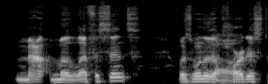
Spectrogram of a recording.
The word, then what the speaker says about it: Maleficent: lot of the guys either couldn't like ma Maleficent was one of the hardest ones apparently because everybody kept calling it Maleficient Mal efficiency and stuff like that I'm like Maleficent is not that hard or not there was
